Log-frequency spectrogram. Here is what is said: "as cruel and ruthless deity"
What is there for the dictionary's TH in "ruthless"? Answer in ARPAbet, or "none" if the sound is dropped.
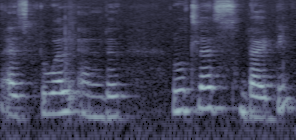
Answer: T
